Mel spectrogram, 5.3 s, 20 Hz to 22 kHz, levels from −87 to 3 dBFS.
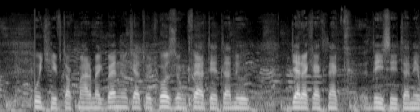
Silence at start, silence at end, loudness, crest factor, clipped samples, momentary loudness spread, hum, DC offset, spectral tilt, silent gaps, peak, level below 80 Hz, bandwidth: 0 s; 0 s; -21 LUFS; 18 dB; under 0.1%; 8 LU; none; under 0.1%; -7 dB/octave; none; -2 dBFS; -40 dBFS; 14.5 kHz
